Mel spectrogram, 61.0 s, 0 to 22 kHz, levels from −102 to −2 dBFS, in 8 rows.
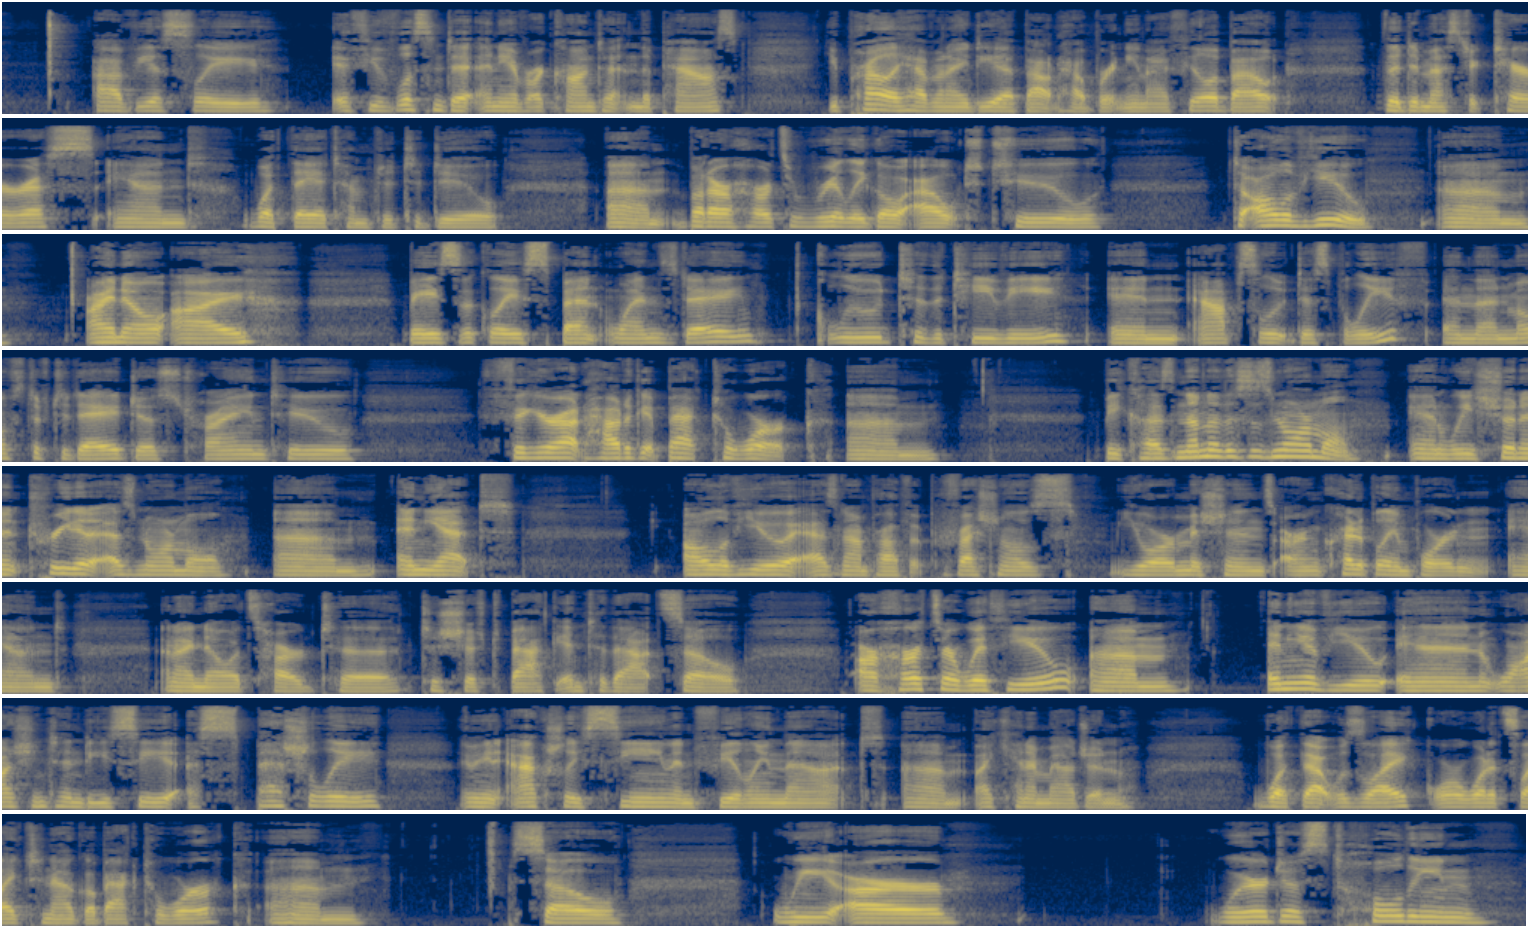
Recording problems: none

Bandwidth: 15.5 kHz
